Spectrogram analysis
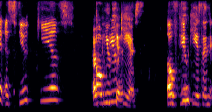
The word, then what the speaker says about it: Ophiuchus: Ophiuchus. Ophiuchus, and it's spelled Is the serpent's tail?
